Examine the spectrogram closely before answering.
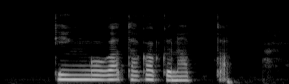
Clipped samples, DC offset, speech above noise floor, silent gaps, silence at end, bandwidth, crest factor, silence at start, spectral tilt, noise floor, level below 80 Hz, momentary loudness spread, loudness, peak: under 0.1%; under 0.1%; 45 dB; none; 0.6 s; 10.5 kHz; 16 dB; 0.55 s; -8 dB/octave; -69 dBFS; -58 dBFS; 16 LU; -25 LUFS; -10 dBFS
